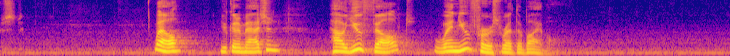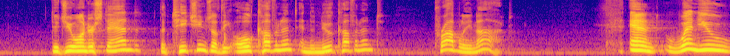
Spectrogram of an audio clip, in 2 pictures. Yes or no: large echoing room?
yes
